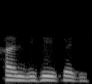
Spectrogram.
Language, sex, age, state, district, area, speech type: Punjabi, female, 18-30, Punjab, Muktsar, urban, conversation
